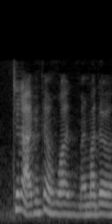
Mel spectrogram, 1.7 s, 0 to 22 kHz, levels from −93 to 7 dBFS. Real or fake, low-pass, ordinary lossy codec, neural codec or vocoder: fake; none; none; codec, 16 kHz, 1.1 kbps, Voila-Tokenizer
